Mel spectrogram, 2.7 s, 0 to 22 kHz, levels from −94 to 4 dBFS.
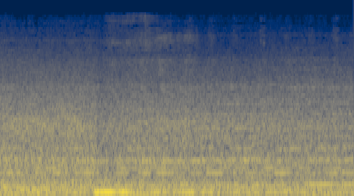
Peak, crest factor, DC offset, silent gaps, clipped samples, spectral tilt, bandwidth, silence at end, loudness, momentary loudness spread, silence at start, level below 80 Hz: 0 dBFS; 14 dB; under 0.1%; none; under 0.1%; -8.5 dB/octave; 6.6 kHz; 0 s; -15 LUFS; 8 LU; 0 s; -24 dBFS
